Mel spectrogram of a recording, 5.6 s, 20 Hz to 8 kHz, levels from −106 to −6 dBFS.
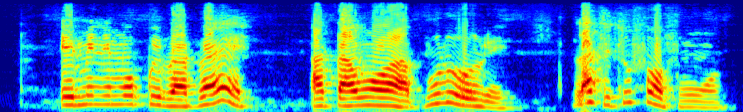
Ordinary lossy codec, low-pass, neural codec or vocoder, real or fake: none; 7.2 kHz; codec, 16 kHz, 16 kbps, FreqCodec, larger model; fake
